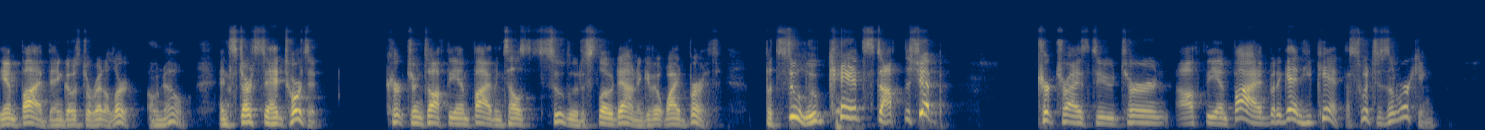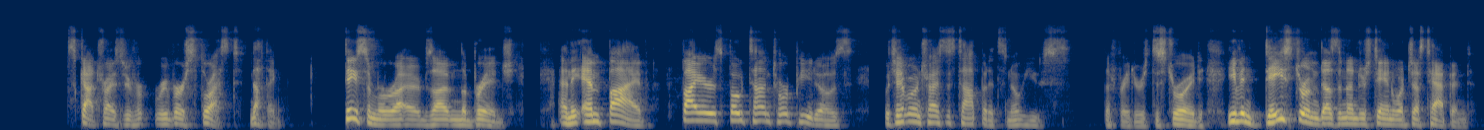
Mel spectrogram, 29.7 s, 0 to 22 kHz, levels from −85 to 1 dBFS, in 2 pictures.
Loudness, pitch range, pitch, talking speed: -22 LUFS, 125-180 Hz, 150 Hz, 180 wpm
